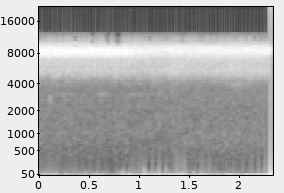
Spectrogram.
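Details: Cicadas singing on a very hot day in Komatsu, Ishikawa, Japan, while a heatstroke alert is in effect: a steady, high, hissing drone that holds on without a break, over low rumbling background noise.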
